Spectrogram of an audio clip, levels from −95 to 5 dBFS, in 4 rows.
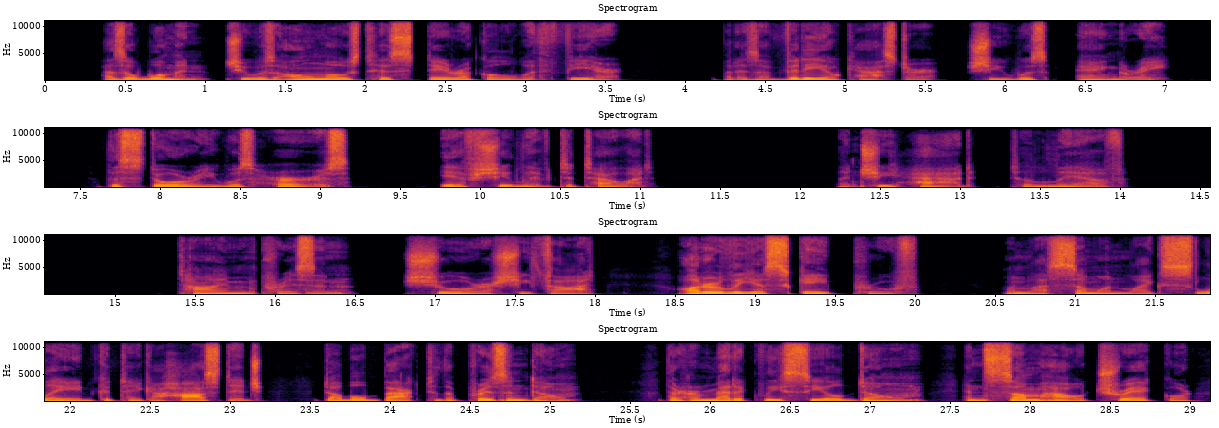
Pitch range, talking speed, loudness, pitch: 85-125 Hz, 125 wpm, -23 LUFS, 105 Hz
